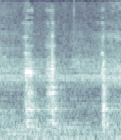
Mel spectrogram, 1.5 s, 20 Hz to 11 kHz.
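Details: 5100 seed drill drive clutch, disengaged but creeping back up on its own. Irregular sharp clicks, three or four in under two seconds, like a pawl catching: drive clutch ratcheting.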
